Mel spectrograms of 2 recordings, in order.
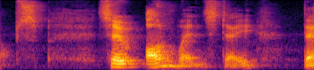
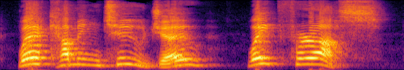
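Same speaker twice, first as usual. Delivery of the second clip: put-on excited children calling; 12 semitones higher, 8 dB louder than usual. Children calling after Joe at night.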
